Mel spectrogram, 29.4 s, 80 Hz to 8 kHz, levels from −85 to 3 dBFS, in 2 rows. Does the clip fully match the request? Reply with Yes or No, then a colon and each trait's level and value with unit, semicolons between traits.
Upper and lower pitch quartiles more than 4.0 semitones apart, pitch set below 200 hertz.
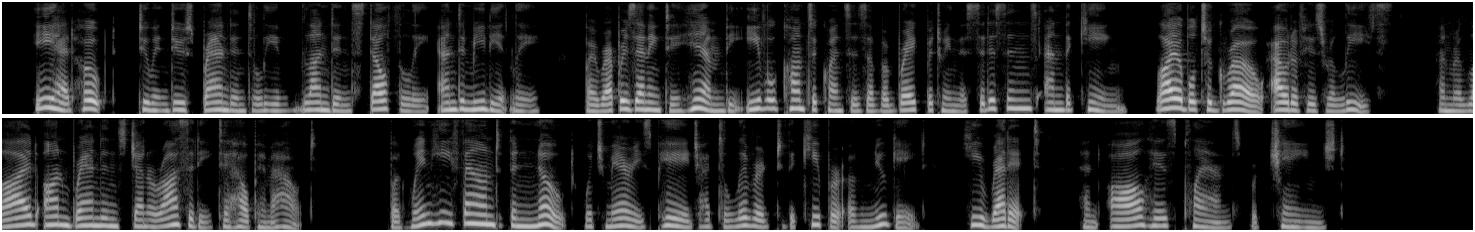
No: average, 3.6 semitones; medium, 185 Hz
